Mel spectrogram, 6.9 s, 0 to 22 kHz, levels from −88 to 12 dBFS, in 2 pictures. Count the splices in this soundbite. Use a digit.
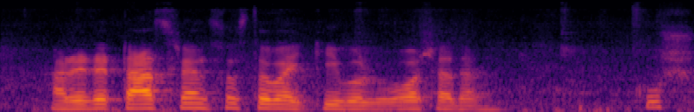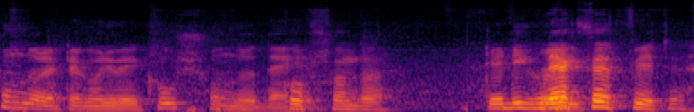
1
